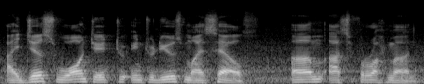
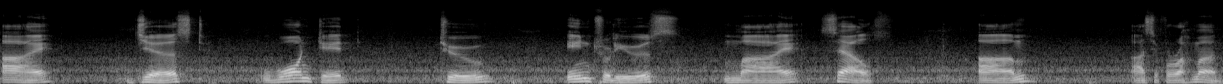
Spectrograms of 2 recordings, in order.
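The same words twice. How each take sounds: First: Joined up in connected phrases; whole-sentence model. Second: Very slow, a pause after every word; word-by-word model. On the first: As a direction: say the practice sentence through without word gaps. Same sentence repeated as a whole. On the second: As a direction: dictate it to learners one word at a time. Teacher models sentence word by word. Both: Shown as a demonstration.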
